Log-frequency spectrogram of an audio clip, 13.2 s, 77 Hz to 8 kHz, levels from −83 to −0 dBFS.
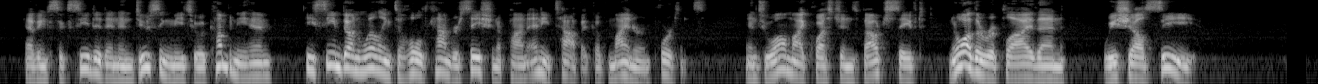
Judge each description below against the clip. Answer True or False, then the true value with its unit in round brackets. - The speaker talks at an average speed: True (150 wpm)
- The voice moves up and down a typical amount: False (6.2 semitones)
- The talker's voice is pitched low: True (120 Hz)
